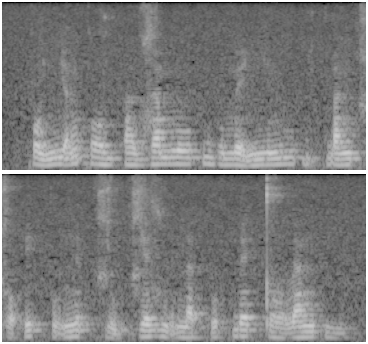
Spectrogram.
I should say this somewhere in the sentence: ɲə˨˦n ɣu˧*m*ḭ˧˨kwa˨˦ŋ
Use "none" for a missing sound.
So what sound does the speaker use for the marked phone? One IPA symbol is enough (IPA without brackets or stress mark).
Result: ɓ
